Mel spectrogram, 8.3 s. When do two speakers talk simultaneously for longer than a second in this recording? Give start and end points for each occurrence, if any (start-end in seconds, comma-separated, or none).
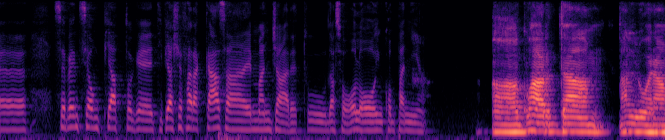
none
